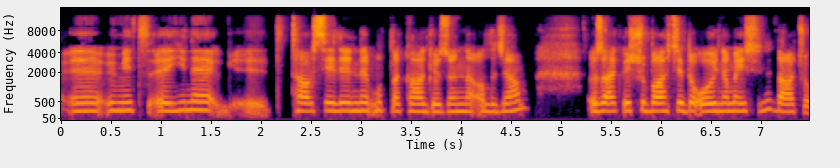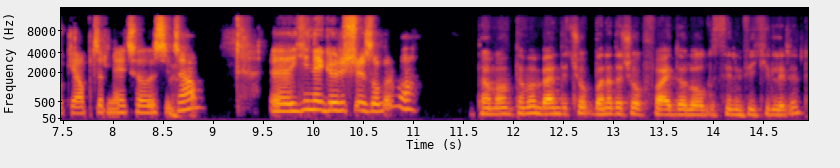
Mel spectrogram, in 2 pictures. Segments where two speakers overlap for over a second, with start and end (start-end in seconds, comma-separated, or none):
none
